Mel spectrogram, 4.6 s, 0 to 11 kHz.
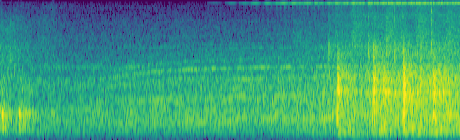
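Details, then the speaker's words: Land Rover R380 gearbox running with rear bearing seal out and collar off, checking oil reaches the rear bearing: whine rising with speed, then loose irregular clacking; oil pours out, confirming lubrication. "Like I said, the seal's out, the collar's off, but it's going to be noisy, this box. It's going to be a noisy box."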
